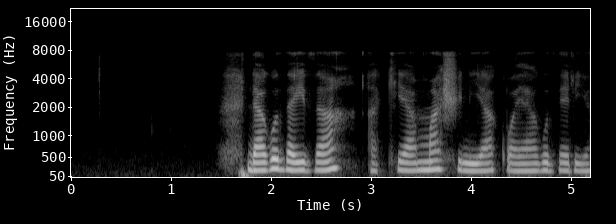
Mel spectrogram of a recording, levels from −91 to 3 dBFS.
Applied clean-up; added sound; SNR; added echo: none; none; none; none.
